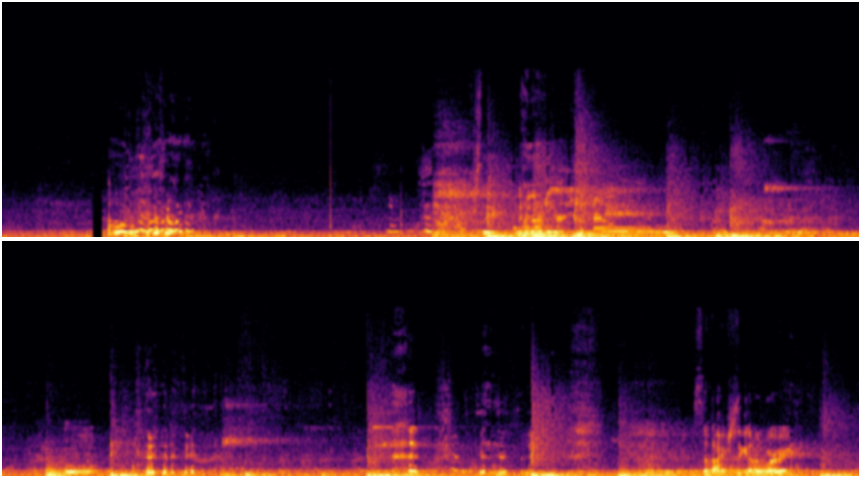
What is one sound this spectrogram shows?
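Two teenage girls chat nearby.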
